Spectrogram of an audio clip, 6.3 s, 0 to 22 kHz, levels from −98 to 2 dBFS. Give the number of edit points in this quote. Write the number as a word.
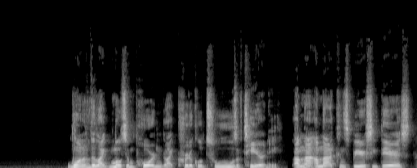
one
